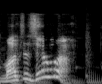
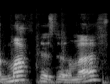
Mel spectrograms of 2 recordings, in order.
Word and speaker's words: Montezuma: This is Montezuma, or Moctezuma, as some like to pronounce it.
